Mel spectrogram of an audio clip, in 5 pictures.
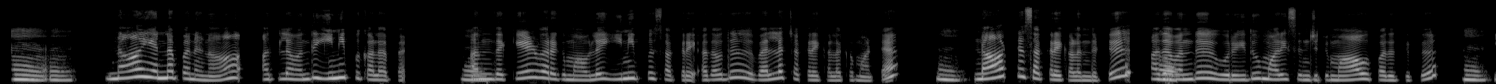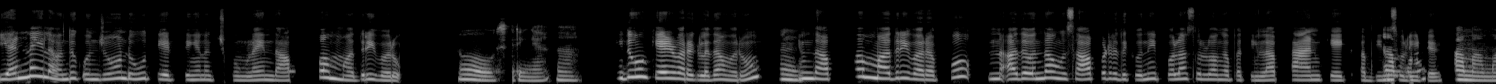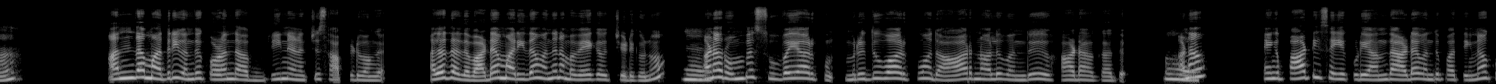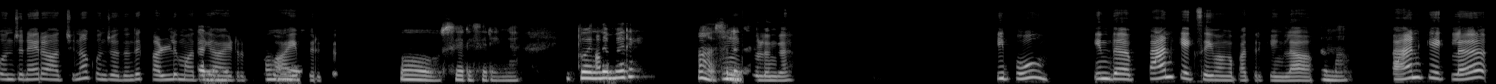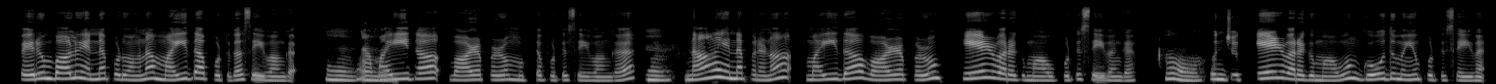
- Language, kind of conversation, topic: Tamil, podcast, பாரம்பரிய சமையல் குறிப்புகளை வீட்டில் எப்படி மாற்றி அமைக்கிறீர்கள்?
- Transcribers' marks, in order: tapping; other background noise; in English: "பேன்கேக்"; in English: "ஹார்ட்"; in English: "பேன்கேக்"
